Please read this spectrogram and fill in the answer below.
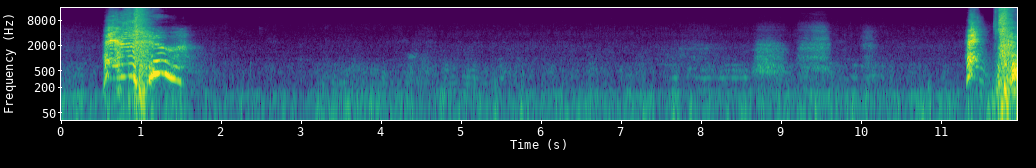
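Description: Loud explosive sneeze, a quiet pause with faint breaths, then another sharp sneeze starting at the end.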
